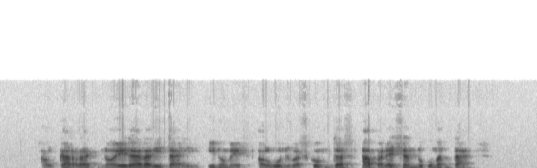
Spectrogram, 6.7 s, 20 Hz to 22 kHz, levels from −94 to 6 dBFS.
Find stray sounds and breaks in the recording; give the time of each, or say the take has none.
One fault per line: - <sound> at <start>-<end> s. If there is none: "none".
none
